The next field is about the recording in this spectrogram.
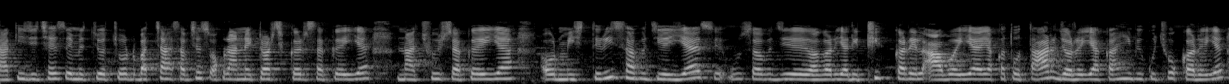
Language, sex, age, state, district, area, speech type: Maithili, female, 18-30, Bihar, Saharsa, urban, spontaneous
